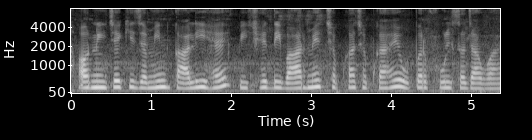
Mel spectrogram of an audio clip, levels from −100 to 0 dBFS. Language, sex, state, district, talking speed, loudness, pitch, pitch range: Hindi, female, Jharkhand, Sahebganj, 210 wpm, -23 LUFS, 210 Hz, 195-220 Hz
